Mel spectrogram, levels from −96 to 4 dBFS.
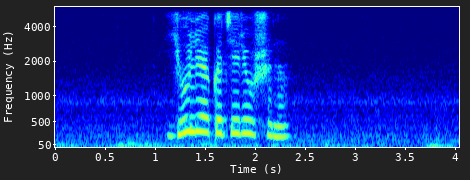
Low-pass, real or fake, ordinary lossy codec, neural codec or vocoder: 5.4 kHz; real; AAC, 32 kbps; none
